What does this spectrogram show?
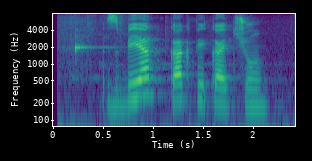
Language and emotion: Russian, neutral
